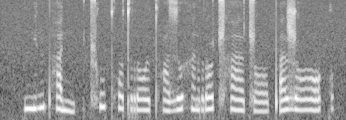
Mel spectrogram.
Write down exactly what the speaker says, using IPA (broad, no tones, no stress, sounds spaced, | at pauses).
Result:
nʲ ɑ ŋ pʰ a nʲ | ʈ͡ʂʰ u t̪ʰ ɔ t r ɔː ə̯ t̪ʰ ɑ z ʊ h ɐ̃ r ɔ ʈ͡ʂʰ aː ʈ͡ʂ ɔː pʼ a ʐ ɔː k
